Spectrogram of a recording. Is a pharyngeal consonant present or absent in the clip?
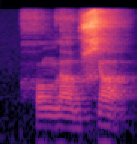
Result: absent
